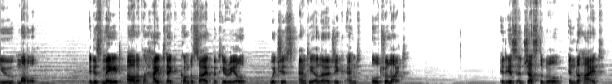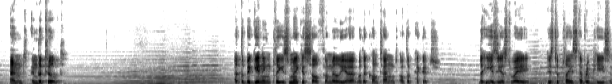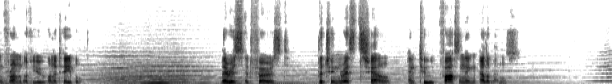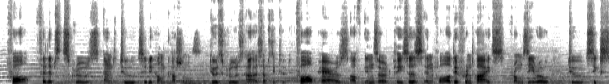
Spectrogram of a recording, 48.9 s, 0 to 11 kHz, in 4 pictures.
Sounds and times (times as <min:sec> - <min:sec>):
Speech: 0:00.0 - 0:00.7, 0:01.8 - 0:08.1, 0:10.0 - 0:13.5, 0:17.0 - 0:21.0, 0:21.8 - 0:26.1, 0:28.9 - 0:30.2, 0:30.9 - 0:34.8, 0:36.9 - 0:48.9
Violin, fiddle: 0:00.0 - 0:08.1, 0:10.0 - 0:35.0, 0:36.4 - 0:48.9.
